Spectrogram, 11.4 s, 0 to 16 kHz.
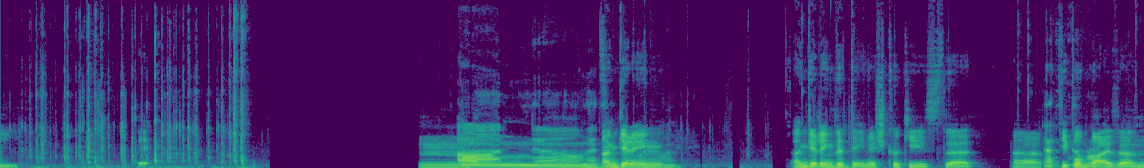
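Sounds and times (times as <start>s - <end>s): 
search being typed on a computer keyboard: 0.0s - 2.6s
speech: 4.2s - 6.9s, 7.9s - 11.4s.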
